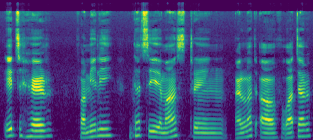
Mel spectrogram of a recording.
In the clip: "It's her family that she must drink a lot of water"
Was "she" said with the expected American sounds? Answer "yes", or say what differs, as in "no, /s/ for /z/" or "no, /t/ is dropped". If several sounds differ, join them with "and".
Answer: no, /s/ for /ʃ/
